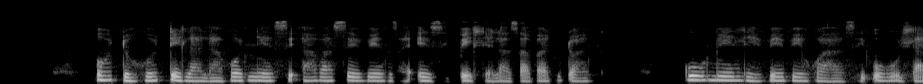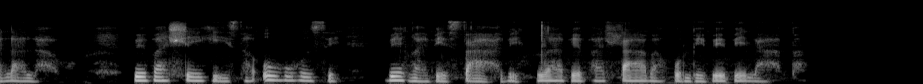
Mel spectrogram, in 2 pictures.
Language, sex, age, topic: North Ndebele, female, 36-49, health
